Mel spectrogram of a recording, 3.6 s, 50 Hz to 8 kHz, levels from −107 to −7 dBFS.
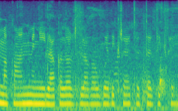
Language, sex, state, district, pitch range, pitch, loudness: Hindi, female, Bihar, Purnia, 180-185 Hz, 185 Hz, -15 LUFS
